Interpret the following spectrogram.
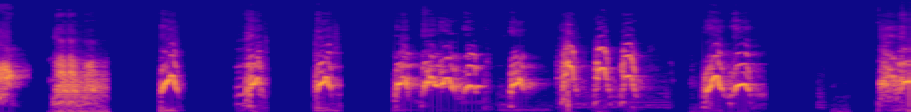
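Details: Chihuahua dogs giving shrill, sharp barks, singly and in quick pairs and triples, some with a yelping upward inflection, separated by brief silences.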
